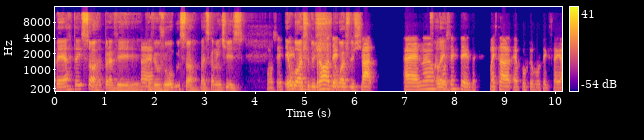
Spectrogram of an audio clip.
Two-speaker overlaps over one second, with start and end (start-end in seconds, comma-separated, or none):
4.6-6.2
